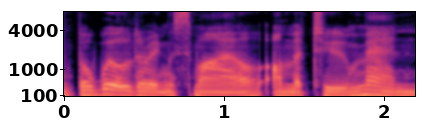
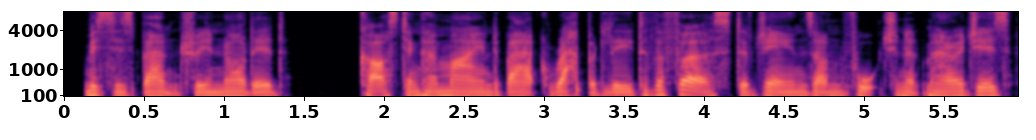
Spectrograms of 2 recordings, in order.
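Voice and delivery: plain reading voice

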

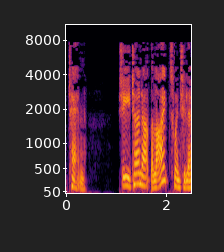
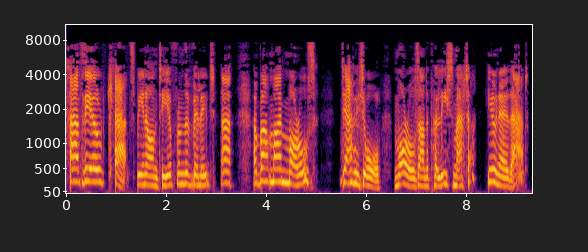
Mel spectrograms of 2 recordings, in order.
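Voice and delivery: higher, mocking young man; insolent young man, scornfully amused; 5 semitones higher than usual. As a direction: scoff at the village gossip.

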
